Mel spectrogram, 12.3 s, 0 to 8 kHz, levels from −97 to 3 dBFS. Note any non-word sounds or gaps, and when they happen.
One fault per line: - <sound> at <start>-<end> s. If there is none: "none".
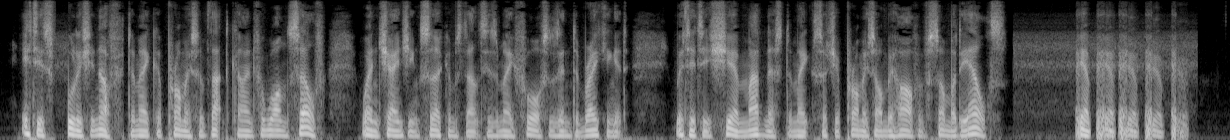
- dropout at 0.6-0.7 s
- laugh at 10.8-11.9 s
